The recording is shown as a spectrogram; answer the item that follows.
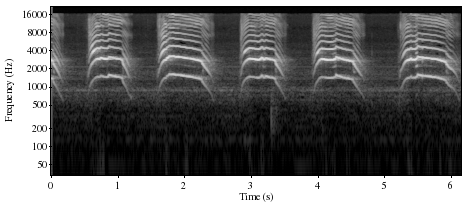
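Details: Repeated plaintive mewing from Norwegian Forest Cat kittens of European bloodlines at a cattery: five bright, harmonic cries with a rising start and falling tail, spaced about a second apart.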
